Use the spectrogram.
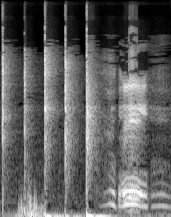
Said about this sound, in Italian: Gli applausi.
